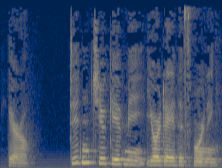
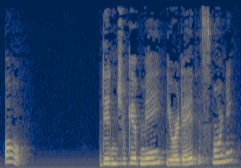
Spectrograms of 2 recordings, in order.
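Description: First: Gently repeated question, settling downward; quiet, gentle. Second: Gently probing question, lifting at the end; quiet, gentle. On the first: God asks Carol once more, quiet and gentle. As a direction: repeat it patiently, letting the pitch fall. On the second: God gently questions Carol's heart, quiet and gentle. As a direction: ask it softly with a higher, rising lilt. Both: Retold or imitated. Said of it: "he said very quietly and gently".

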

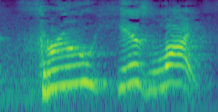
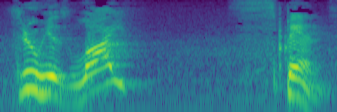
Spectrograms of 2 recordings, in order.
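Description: First: Life drawn out slow and high, trailing off; stressing life. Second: Through his life with life lifted, then spent set apart after a pause; adding spent. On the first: Preacher to congregation, slow drawn-out stress on life. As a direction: through his life, leaning long on life. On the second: Preacher completing the phrase, pausing before spent. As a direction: give spent its own beat. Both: Shown as a demonstration. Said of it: "You can't say life, just life".

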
